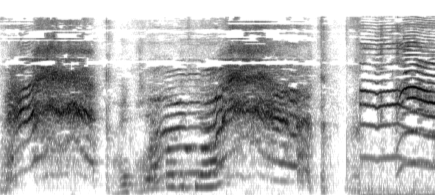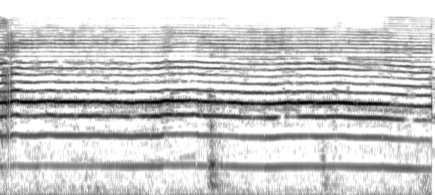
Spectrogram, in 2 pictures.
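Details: Cat meowing indoors, a long drawn-out meow holding a steady pitch for several seconds, preceded by two shorter wavering cries and some voices.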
